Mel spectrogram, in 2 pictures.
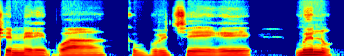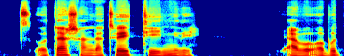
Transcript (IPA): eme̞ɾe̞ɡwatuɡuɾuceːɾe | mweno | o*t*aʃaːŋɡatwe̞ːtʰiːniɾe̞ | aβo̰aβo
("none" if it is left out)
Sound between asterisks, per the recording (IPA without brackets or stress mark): t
